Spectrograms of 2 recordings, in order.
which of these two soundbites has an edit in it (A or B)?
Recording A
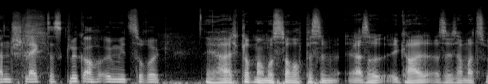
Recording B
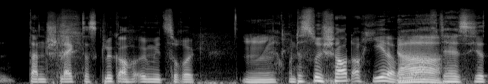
B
